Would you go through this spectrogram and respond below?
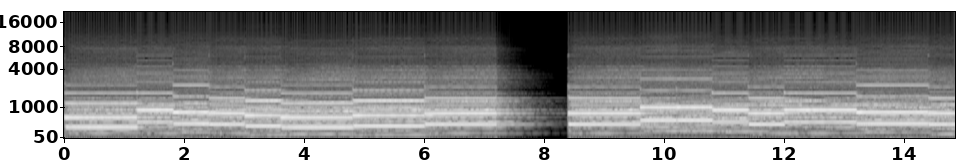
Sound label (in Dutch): Geneefse psalm 84 tenor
